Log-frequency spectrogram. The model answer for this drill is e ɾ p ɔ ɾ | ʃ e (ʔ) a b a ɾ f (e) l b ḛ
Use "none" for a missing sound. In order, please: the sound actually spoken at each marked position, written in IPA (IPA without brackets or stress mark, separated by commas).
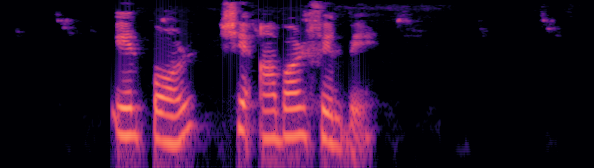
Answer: ʔ, e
